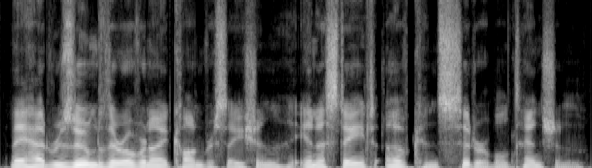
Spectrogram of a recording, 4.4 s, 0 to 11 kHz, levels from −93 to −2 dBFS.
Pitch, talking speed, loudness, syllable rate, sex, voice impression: 120 Hz, 160 wpm, -18 LUFS, 6.1 syllables/s, male, very masculine, very adult-like, very middle-aged, very thick, tensed, powerful, very bright, soft, very clear, fluent, slightly raspy, cool, very intellectual, slightly refreshing, sincere, very calm, mature, very friendly, very reassuring, unique, elegant, wild, sweet, lively, kind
